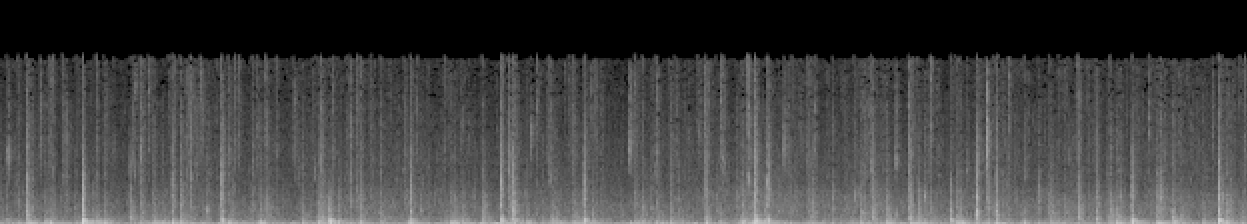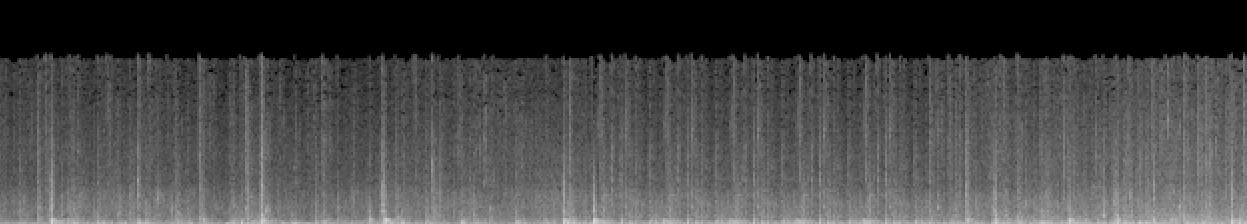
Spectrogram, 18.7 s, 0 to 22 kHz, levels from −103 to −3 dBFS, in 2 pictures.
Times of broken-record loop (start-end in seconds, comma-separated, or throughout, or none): 14.34-16.33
